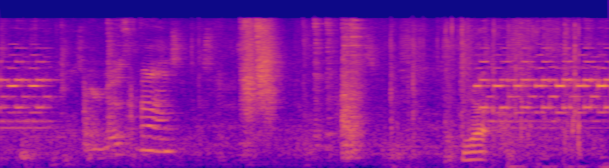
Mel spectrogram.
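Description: Telephone ringing twice, a trilling electronic ring about a second long each time, the rings about five seconds apart: an incoming call.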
